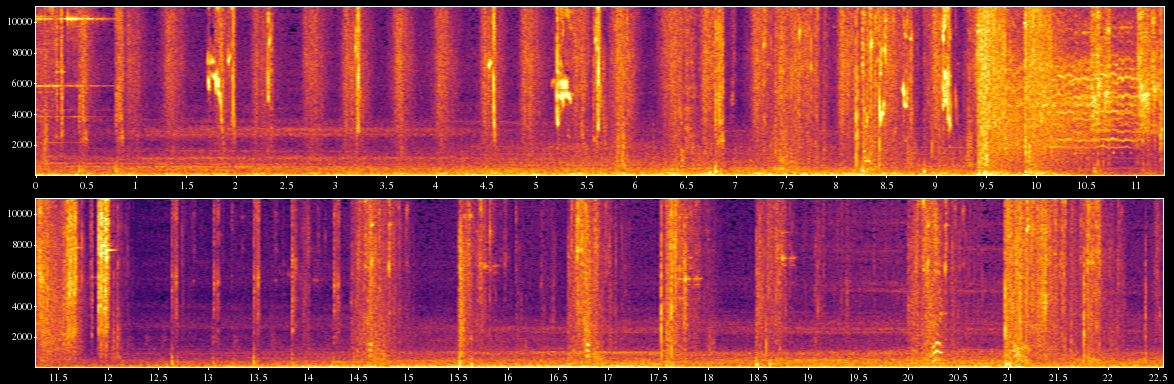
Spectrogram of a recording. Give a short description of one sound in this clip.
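Footsteps and landing thuds sound on stone.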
